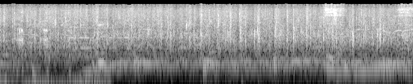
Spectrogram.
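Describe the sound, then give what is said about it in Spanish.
Steady applause, the official applause of the Trivian Company quiz, given after a contestant's guess: a dense crackle of clapping that holds at an even level for several seconds, with a low, sliding tone and some voices running underneath. “Te mereces los aplausos oficiales del Trivian Company.”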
